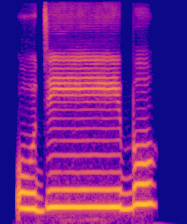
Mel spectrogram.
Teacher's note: देखिए आप, उजीबु, इसमें हम क्या खींच रहे हैं? सिर्फ जीम खींच रहे हैं, क्योंकि जीम के साथ या मद्दा है और हमज़ा पे भी हरकत है और बा पे भी सिर्फ हरकत है, इसलिए हमें इन दोनों को जल्दी पढ़ना है।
